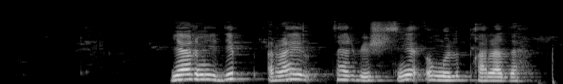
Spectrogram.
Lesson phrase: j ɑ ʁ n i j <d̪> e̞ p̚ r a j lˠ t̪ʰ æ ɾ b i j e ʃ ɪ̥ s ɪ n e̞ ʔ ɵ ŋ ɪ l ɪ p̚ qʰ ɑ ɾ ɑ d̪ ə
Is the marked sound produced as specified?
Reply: yes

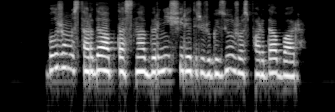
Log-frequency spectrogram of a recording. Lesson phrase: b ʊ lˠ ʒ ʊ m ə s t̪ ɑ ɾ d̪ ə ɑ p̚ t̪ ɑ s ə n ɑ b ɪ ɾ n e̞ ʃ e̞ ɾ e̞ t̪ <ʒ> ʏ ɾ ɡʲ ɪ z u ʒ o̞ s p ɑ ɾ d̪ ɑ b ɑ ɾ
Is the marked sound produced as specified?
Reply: yes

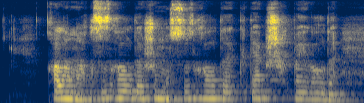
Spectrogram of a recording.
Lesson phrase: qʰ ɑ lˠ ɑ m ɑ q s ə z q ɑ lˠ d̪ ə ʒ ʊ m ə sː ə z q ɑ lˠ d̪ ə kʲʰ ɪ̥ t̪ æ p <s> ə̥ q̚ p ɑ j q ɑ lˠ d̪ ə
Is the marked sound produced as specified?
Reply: no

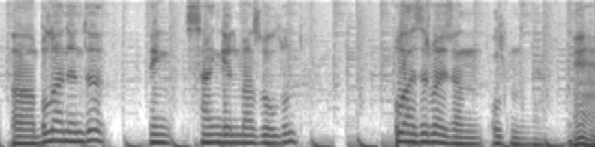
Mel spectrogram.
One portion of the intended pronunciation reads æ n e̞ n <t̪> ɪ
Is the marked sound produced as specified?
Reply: no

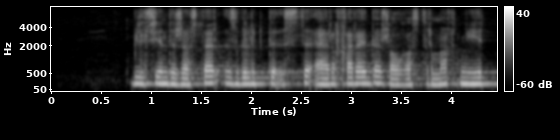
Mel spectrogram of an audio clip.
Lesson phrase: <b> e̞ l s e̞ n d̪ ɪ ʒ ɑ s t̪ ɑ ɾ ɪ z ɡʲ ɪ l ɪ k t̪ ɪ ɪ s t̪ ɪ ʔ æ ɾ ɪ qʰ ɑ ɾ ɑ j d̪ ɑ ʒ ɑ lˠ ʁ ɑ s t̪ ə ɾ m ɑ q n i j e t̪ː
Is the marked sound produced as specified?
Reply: yes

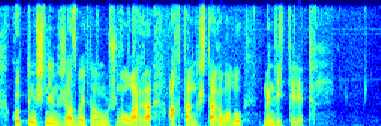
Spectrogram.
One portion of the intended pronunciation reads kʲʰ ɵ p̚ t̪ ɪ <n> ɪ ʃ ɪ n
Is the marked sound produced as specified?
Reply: no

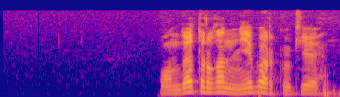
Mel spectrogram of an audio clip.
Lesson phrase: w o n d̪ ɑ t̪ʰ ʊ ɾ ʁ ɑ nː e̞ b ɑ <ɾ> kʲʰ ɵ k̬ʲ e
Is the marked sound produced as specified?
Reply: yes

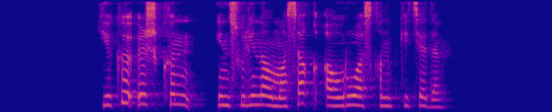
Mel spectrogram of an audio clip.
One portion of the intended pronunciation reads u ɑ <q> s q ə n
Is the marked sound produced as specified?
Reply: no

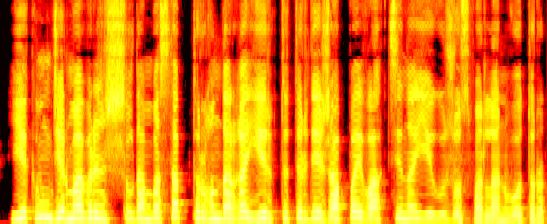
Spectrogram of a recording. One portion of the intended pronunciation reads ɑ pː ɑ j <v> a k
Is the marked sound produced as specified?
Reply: yes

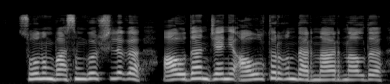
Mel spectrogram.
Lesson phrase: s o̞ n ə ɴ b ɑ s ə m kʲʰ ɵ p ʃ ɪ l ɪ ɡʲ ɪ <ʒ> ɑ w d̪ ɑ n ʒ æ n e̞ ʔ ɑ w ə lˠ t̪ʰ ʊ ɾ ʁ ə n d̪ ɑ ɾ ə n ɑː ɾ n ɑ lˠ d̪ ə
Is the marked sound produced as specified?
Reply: no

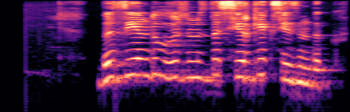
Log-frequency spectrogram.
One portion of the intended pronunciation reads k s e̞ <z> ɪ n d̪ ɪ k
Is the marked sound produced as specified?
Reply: yes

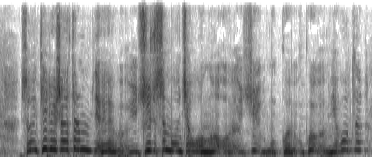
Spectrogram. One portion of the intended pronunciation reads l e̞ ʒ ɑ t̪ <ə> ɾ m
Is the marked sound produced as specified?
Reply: yes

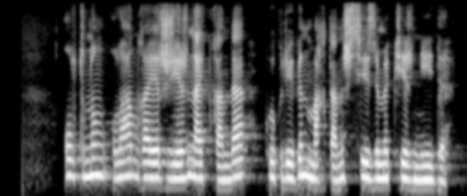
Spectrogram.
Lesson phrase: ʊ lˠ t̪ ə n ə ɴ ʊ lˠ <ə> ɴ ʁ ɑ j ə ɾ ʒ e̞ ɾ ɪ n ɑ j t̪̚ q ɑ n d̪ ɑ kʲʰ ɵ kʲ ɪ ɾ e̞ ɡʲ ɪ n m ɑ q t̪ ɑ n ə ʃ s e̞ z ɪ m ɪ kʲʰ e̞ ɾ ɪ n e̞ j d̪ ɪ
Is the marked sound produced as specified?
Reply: no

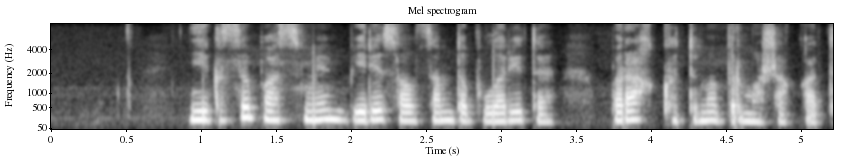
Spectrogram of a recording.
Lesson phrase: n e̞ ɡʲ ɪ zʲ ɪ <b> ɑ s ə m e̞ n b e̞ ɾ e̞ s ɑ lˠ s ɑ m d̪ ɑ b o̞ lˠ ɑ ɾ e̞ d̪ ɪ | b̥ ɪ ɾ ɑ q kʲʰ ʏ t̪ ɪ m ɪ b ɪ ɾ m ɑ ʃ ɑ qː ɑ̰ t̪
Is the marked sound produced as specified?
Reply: yes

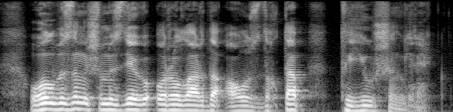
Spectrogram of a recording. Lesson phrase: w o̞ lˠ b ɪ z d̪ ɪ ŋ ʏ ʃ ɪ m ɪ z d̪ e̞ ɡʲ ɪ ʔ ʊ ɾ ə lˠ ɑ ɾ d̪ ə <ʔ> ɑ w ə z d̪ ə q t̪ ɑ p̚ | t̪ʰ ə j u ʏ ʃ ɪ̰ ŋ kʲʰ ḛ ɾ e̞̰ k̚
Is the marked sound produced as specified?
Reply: yes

